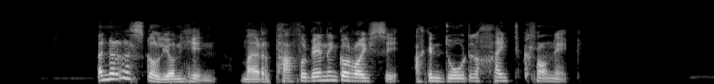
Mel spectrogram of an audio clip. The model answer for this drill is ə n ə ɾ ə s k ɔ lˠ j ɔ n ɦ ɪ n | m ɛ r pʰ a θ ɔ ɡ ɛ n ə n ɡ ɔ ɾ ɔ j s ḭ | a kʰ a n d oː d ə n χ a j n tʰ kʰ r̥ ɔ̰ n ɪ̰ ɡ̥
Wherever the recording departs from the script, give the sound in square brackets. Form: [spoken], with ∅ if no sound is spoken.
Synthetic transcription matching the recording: ə n ə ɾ ə s k ɔ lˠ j ɔ n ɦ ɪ n | m [a] r pʰ a θ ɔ ɡ ɛ n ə n ɡ ɔ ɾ ɔ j s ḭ | a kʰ [ə] n d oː d ə n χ a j n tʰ kʰ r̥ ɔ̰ n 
